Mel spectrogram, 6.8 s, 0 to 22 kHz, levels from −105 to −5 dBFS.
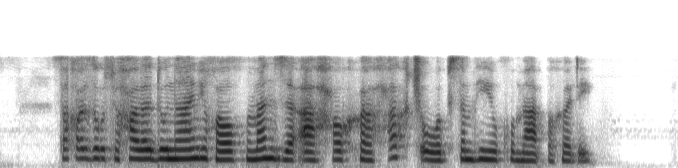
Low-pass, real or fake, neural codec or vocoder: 5.4 kHz; fake; codec, 16 kHz in and 24 kHz out, 0.8 kbps, FocalCodec, streaming, 65536 codes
